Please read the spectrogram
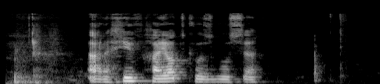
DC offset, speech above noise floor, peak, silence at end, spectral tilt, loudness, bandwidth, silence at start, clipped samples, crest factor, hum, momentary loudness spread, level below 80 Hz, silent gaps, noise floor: under 0.1%; 35 dB; 0 dBFS; 0.65 s; -5.5 dB/octave; -18 LUFS; 11.5 kHz; 0.15 s; under 0.1%; 20 dB; none; 15 LU; -46 dBFS; none; -51 dBFS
